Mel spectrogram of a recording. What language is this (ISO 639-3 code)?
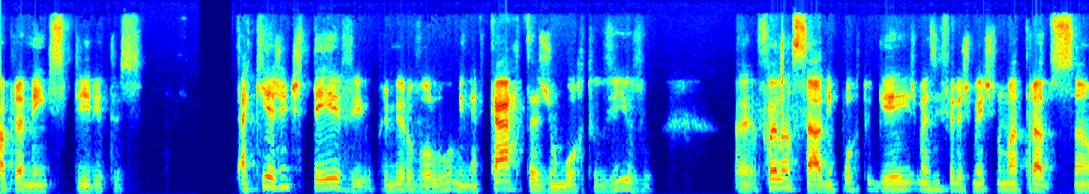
por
